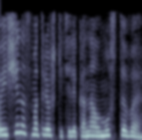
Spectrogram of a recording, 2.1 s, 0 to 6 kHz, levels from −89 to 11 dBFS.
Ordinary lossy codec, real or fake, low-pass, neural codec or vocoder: MP3, 32 kbps; real; 5.4 kHz; none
